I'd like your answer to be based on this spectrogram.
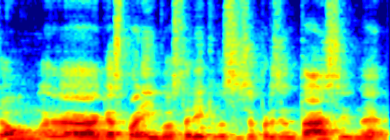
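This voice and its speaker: Audible room echo and noticeable background noise surround a voice whose pitch varies in an ordinary way. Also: man. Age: 40s. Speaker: YouTube interviewer. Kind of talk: interview. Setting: electronics repair shop. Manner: halting.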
